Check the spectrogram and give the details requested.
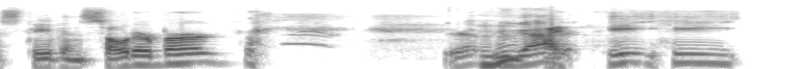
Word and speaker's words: Soderbergh: I don't want to pronounce his name wrong. Steven Soderbergh.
